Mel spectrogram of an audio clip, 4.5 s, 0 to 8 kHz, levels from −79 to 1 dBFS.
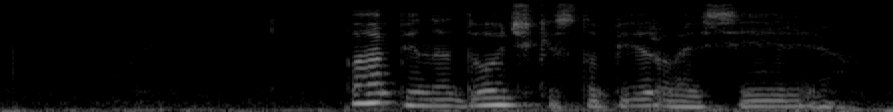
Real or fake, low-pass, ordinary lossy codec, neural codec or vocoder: fake; 7.2 kHz; none; vocoder, 22.05 kHz, 80 mel bands, Vocos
